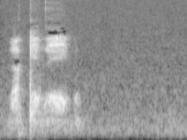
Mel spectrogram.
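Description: A person whispering briefly and softly, under a second long, with a sharp click like a lip smack in the middle.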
